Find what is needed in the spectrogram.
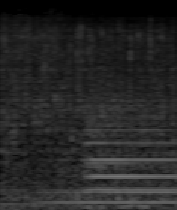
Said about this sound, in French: Depuis l'église, un coup de cloche clair, distinct, seul, juste le temps de son propre écho.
